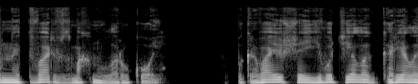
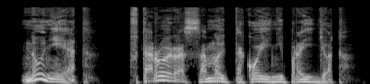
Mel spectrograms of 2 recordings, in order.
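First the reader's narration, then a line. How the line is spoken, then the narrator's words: Calm snort. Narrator (Russian): хмыкнул Константин, спокойно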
